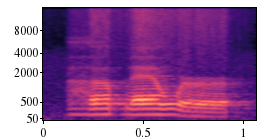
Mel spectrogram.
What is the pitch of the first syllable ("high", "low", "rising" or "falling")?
high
